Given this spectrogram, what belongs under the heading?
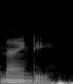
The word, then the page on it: ninety: American English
